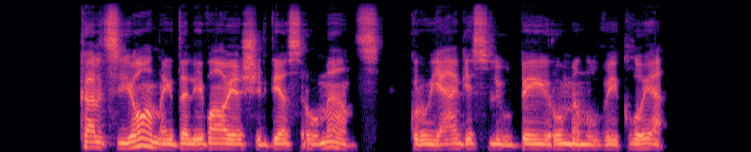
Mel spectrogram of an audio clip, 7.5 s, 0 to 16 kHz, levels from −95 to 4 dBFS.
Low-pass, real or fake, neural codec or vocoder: 14.4 kHz; fake; vocoder, 44.1 kHz, 128 mel bands, Pupu-Vocoder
